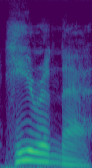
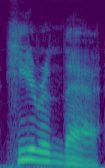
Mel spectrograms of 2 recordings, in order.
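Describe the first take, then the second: No difference in how they are said.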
